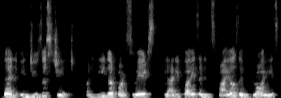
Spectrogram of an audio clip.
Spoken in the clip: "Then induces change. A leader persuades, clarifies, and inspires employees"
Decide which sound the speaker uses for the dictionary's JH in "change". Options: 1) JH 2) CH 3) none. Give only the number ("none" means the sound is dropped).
1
